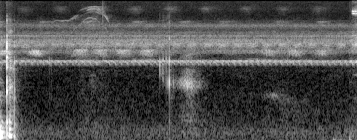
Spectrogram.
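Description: Near silence, with a faint steady high-pitched drone of crickets or other insects from the plantation.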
